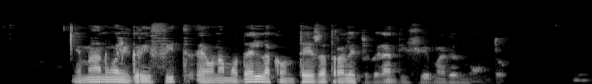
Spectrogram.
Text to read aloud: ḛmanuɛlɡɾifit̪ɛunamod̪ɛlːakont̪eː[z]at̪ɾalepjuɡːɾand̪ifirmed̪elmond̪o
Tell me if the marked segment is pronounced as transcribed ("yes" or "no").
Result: yes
